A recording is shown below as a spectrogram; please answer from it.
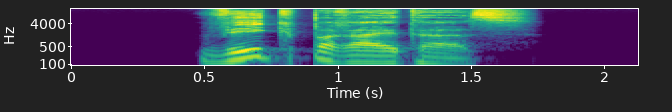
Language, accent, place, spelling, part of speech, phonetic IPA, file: German, Germany, Berlin, Wegbereiters, noun, [ˈveːkbəˌʁaɪ̯tɐs], De-Wegbereiters.ogg
- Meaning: genitive singular of Wegbereiter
